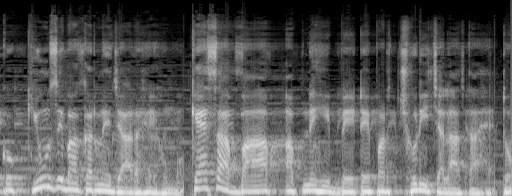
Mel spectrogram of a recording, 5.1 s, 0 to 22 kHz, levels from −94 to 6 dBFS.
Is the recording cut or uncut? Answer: uncut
